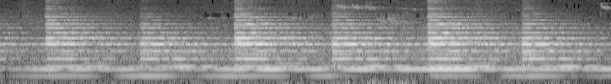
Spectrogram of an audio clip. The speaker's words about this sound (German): die haben beim Engel des Herrn die Möglichkeit dazu und die Erinnerung ist das Läuten mit der Glocke.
